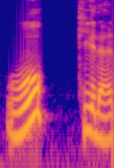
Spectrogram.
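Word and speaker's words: وُكِّلَ: كيف اقرا هذه الكلمه وكل ناتي بالواو والضم في الواو وكل بكم الذي وكل الذي وكل بضم الواو عند النطق بها حتى تبين ايضا كلمه اقراوا لي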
